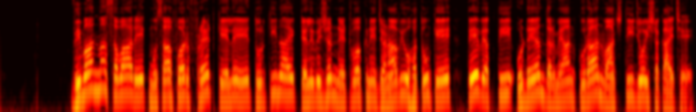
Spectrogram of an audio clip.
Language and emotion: Gujarati, neutral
